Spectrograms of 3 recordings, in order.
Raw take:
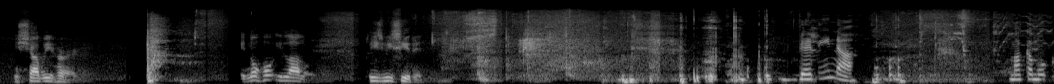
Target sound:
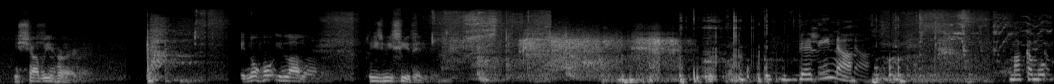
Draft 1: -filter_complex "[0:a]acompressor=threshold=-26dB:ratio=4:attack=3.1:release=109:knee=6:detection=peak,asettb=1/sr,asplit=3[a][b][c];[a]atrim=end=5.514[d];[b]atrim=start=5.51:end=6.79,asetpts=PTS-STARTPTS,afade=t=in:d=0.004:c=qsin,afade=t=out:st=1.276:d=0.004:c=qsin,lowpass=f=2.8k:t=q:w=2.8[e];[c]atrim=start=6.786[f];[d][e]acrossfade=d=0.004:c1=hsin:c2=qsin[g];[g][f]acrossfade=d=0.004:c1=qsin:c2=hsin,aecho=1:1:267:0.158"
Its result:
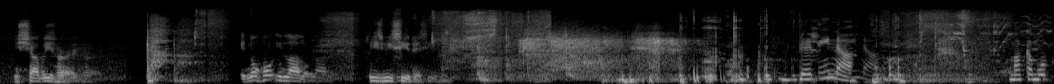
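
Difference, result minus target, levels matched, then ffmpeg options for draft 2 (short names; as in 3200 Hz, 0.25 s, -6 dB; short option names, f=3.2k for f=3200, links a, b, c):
echo 92 ms late
-filter_complex "[0:a]acompressor=threshold=-26dB:ratio=4:attack=3.1:release=109:knee=6:detection=peak,asettb=1/sr,asplit=3[a][b][c];[a]atrim=end=5.514[d];[b]atrim=start=5.51:end=6.79,asetpts=PTS-STARTPTS,afade=t=in:d=0.004:c=qsin,afade=t=out:st=1.276:d=0.004:c=qsin,lowpass=f=2.8k:t=q:w=2.8[e];[c]atrim=start=6.786[f];[d][e]acrossfade=d=0.004:c1=hsin:c2=qsin[g];[g][f]acrossfade=d=0.004:c1=qsin:c2=hsin,aecho=1:1:175:0.158"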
